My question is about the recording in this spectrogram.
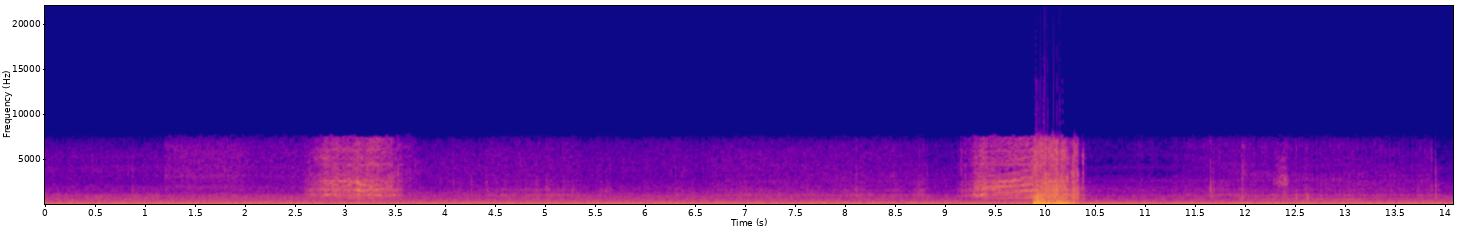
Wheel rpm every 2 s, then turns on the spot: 0, 40, 10, 10, 80, 30, 20.
2-4 6-8 10-14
